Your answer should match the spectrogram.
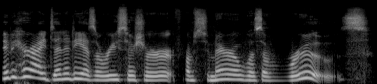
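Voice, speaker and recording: A woman's voice: mid-range voice, moderate pace. A woman streaming a game with casual, exclamatory commentary, often musing aloud. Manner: animated, exclamatory, muses aloud. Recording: faint game music behind.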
